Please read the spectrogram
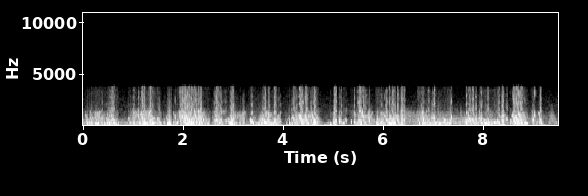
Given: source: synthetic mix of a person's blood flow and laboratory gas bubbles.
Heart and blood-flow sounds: Doppler ultrasound of blood flow; subclavian vein
0.03-0.73 s: bubbles
0.89-3.27 s: bubbles
3.31-3.99 s: bubbles
4.04-4.74 s: bubbles
4.92-5.30 s: bubbles
5.33-5.80 s: bubbles
5.86-6.48 s: bubbles
6.68-7.50 s: bubbles
7.62-8.50 s: bubbles
8.53-8.93 s: bubbles
8.96-9.22 s: bubbles
From the record:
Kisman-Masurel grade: 444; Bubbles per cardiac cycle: continuous sound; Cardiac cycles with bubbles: 100%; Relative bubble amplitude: maximal (0.775 to 0.999); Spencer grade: 4 (maximum detectable bubble signal sounding continuously throughout systole and diastole of every cardiac period, and overriding the amplitude of the normal cardiac signals); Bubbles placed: anywhere in the cardiac cycle

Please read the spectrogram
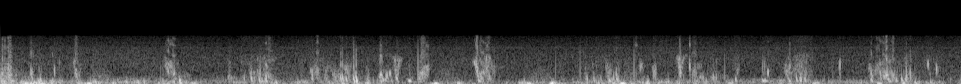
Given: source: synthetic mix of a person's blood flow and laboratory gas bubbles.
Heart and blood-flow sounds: Doppler ultrasound of blood flow; subclavian vein
0.00-0.19 s: bubbles
0.28-0.46 s: bubbles
0.52-0.63 s: bubbles
0.72-0.83 s: bubbles
1.60-1.79 s: bubbles
2.27-2.35 s: bubbles
2.40-2.77 s: bubbles
3.09-3.59 s: bubbles
3.64-3.72 s: bubbles
3.77-4.04 s: bubbles
4.06-4.33 s: bubbles
4.71-4.97 s: bubbles
5.83-6.23 s: bubbles
6.34-6.46 s: bubbles
6.51-6.58 s: bubbles
6.75-7.18 s: bubbles
7.33-7.41 s: bubbles
7.59-8.12 s: bubbles
8.37-8.44 s: bubbles
8.68-9.18 s: bubbles
9.24-9.32 s: bubbles
9.35-9.41 s: bubbles
9.60-9.62 s: bubbles
From the record:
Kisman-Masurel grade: 242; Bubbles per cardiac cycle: several, 3 to 8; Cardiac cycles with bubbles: 100%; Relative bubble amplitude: moderate (0.250 to 0.450); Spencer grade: 3 (all of the cardiac periods contain showers or single bubble signals, but not dominating or overriding the cardiac motion signals); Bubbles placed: anywhere in the cardiac cycle

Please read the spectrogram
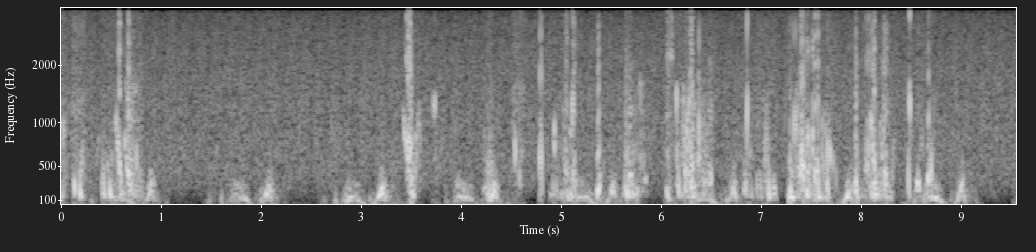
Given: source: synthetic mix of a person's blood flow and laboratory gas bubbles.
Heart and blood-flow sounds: Doppler ultrasound of blood flow; precordium
0.00-0.26 s: bubbles
0.39-0.83 s: bubbles
3.40-3.60 s: bubbles
3.70-3.77 s: bubbles
4.21-4.35 s: bubbles
4.50-4.66 s: bubbles
4.75-4.84 s: bubbles
4.88-5.17 s: bubbles
5.33-5.43 s: bubbles
5.61-5.86 s: bubbles
6.02-6.52 s: bubbles
6.81-7.16 s: bubbles
7.24-7.75 s: bubbles
7.91-8.34 s: bubbles
8.43-8.74 s: bubbles
From the record:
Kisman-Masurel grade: 333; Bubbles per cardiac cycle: rolling drumbeat, 9 or more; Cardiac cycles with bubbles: 50 to 99%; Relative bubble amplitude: loud (0.450 to 0.775); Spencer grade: 3 (all of the cardiac periods contain showers or single bubble signals, but not dominating or overriding the cardiac motion signals); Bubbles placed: only in the low amplitude regions of the cardiac cycle

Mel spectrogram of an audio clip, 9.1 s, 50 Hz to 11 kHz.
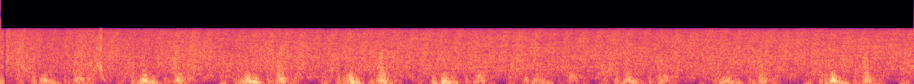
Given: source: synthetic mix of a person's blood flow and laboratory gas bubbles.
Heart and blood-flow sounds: Doppler ultrasound of blood flow; precordium
0.91-1.08 s: bubbles
From the record:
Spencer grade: 2 (many but less than half of the cardiac periods contain bubble signals, singularly or in groups); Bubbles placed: only in the low amplitude regions of the cardiac cycle

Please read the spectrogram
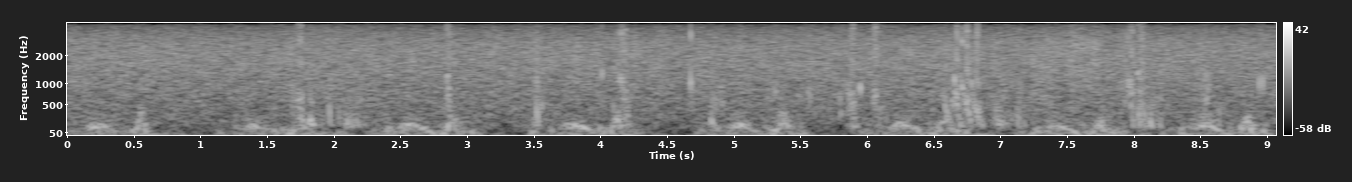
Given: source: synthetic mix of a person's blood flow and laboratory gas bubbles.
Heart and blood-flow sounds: Doppler ultrasound of blood flow; precordium
1.65-2.26 s: bubbles
2.81-2.92 s: bubbles
3.46-3.59 s: bubbles
3.98-4.34 s: bubbles
4.64-4.72 s: bubbles
4.80-4.95 s: bubbles
5.29-5.34 s: bubbles
5.54-5.59 s: bubbles
5.76-5.98 s: bubbles
6.02-6.16 s: bubbles
6.52-7.19 s: bubbles
7.90-8.22 s: bubbles
8.50-8.66 s: bubbles
8.90-9.00 s: bubbles
From the record:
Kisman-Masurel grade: 233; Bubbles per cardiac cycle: several, 3 to 8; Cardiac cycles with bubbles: 50 to 99%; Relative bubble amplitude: loud (0.450 to 0.775); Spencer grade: 3 (all of the cardiac periods contain showers or single bubble signals, but not dominating or overriding the cardiac motion signals); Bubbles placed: only in the low amplitude regions of the cardiac cycle

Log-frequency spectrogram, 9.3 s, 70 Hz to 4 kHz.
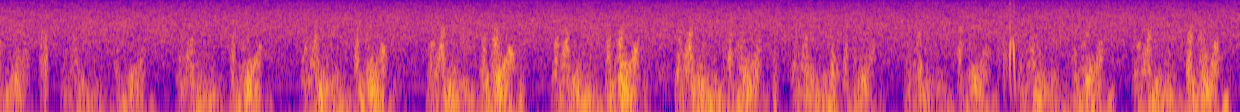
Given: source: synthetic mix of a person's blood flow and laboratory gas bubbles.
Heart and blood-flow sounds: Doppler ultrasound of blood flow; precordium
7.56-7.66 s: bubbles
From the record:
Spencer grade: 1 (occasional bubble signal discernible with the cardiac motion signal, with majority of cardiac periods free of bubbles); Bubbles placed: anywhere in the cardiac cycle

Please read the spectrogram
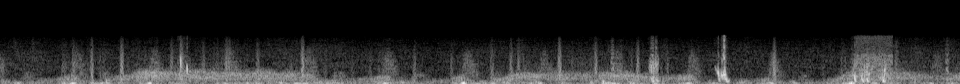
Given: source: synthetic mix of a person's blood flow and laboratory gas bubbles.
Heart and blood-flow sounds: Doppler ultrasound of blood flow; subclavian vein
1.77-1.91 s: bubbles
6.48-6.60 s: bubbles
7.14-7.30 s: bubbles
8.51-8.93 s: bubbles
From the record:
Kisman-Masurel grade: 123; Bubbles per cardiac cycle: 1 to 2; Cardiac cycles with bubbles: 10 to 50%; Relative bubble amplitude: loud (0.450 to 0.775); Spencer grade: 2 (many but less than half of the cardiac periods contain bubble signals, singularly or in groups); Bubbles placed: anywhere in the cardiac cycle

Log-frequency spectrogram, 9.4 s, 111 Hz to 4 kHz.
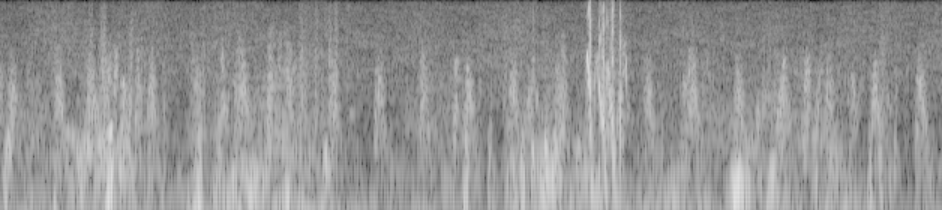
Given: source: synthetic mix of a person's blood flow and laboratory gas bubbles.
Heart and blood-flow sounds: Doppler ultrasound of blood flow; subclavian vein
5.29-5.39 s: bubbles
5.83-6.30 s: bubbles
8.78-9.00 s: bubbles
From the record:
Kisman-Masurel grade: 122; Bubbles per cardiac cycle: 1 to 2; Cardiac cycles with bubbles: 10 to 50%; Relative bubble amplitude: moderate (0.250 to 0.450); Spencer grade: 2 (many but less than half of the cardiac periods contain bubble signals, singularly or in groups); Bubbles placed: anywhere in the cardiac cycle

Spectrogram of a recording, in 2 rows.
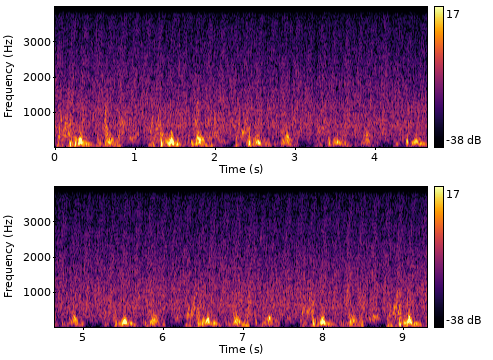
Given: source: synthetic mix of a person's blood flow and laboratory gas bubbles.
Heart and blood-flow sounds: Doppler ultrasound of blood flow; precordium
no bubbles
From the record:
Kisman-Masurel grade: 000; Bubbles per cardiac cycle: 0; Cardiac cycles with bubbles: 0%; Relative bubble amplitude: no bubbles discernible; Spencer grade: 0 (complete lack of bubble signals)

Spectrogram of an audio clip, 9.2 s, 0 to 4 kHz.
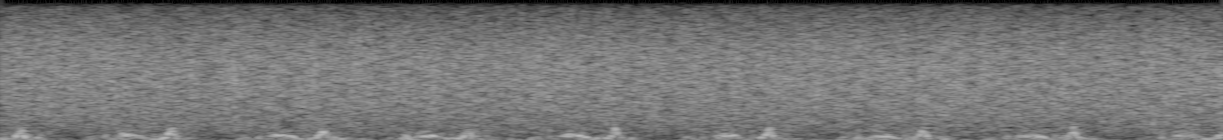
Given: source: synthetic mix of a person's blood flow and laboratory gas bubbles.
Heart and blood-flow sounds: Doppler ultrasound of blood flow; precordium
0.81-0.93 s: bubbles
From the record:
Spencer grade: 2 (many but less than half of the cardiac periods contain bubble signals, singularly or in groups); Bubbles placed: only in the low amplitude regions of the cardiac cycle

